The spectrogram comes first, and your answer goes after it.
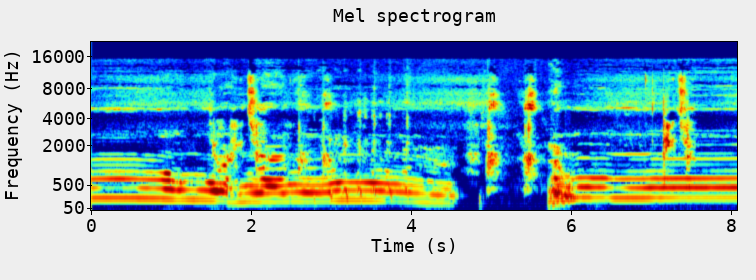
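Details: Alaskan Malamute male reacting to hearing its own recording played indoors; a loud, long tonal howl with rich harmonics, the pitch dipping and wavering, then a brief break with rough sounds before a steady drawn-out howl resumes.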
